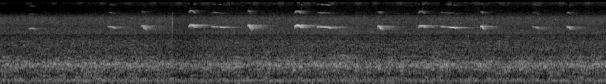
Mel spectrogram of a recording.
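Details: Common kingfisher calling in a riverside setting: thin, high whistled notes repeated in quick, uneven series, some doubled, over faint steady background hiss.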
